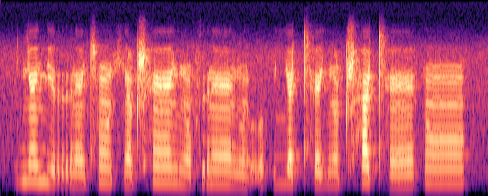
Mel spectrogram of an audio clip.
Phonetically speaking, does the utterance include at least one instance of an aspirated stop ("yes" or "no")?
yes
